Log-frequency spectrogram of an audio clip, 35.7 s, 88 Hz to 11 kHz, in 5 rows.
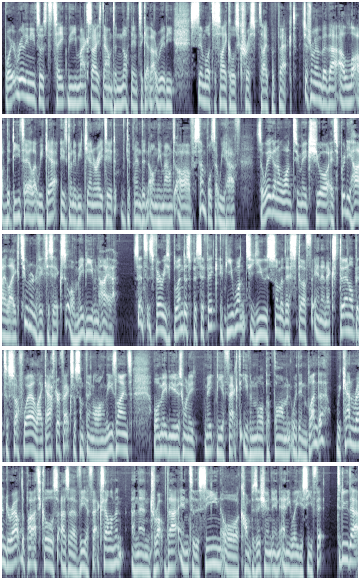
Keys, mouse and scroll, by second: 1.2 click, 5.9-7.7 scroll up 4, 10.0 middle click, 21.1 middle click, 27.1 space, 29.1 middle click, 32.8 space, 34.3 ctrl+space.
